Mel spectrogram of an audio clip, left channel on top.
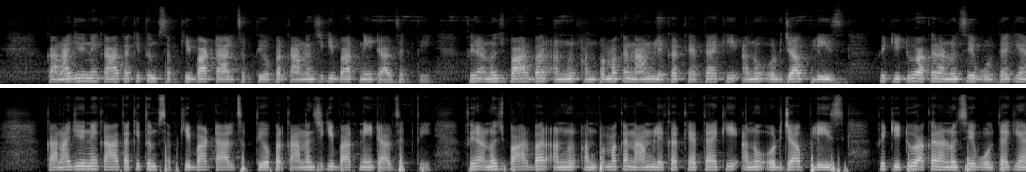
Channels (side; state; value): both; normal; correlation 0.34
